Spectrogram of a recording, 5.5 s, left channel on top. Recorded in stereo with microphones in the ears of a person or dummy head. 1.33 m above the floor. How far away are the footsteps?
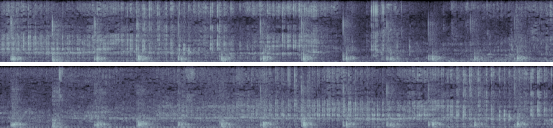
About 2.5 m.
